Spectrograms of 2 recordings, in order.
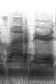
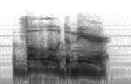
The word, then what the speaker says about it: Volodymyr: By the way, you mispronounced Zelensky's name. It's not Vladimir. It's Volodymyr or Voldemort.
